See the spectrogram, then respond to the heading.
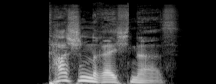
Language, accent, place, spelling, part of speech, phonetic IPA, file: German, Germany, Berlin, Taschenrechners, noun, [ˈtaʃn̩ˌʁɛçnɐs], De-Taschenrechners.ogg
- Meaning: genitive singular of Taschenrechner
